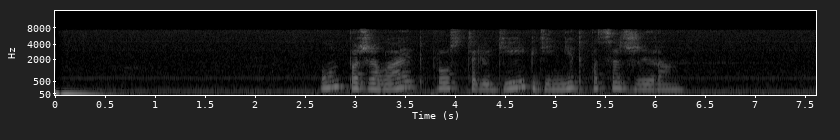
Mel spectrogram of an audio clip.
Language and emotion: Russian, neutral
